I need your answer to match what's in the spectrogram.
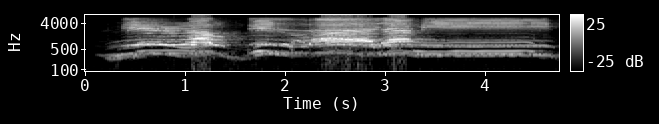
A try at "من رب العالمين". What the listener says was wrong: یہاں پر نون کی آواز نہیں آئے گی ، یہاں پر نون کی آواز نہیں آئے گی، میم اور را کے ساتھ مل جائے گا، من رب العالمین۔ فیہ من رب العالمین۔ فیہ من رب العالمین۔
